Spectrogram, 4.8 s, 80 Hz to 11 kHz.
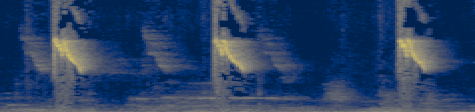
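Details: A female white-eye calls to coax reluctant males into singing as in the wild: three high, sharp downward-sweeping chirps about every 1.7 seconds, soft thin whistles between them, low background hum.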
